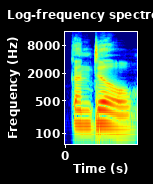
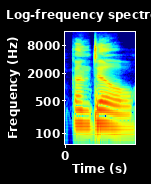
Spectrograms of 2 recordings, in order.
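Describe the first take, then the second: The two takes are said the same way.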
